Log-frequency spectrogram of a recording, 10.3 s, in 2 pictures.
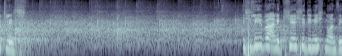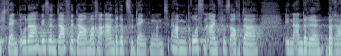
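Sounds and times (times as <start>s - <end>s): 
audience applause: 0.0s - 4.4s
speech: 0.1s - 0.6s, 3.6s - 10.2s.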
